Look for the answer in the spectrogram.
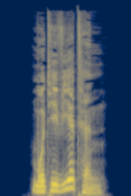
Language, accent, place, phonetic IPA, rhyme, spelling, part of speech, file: German, Germany, Berlin, [motiˈviːɐ̯tn̩], -iːɐ̯tn̩, motivierten, adjective / verb, De-motivierten.ogg
- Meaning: inflection of motivieren: 1. first/third-person plural preterite 2. first/third-person plural subjunctive II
